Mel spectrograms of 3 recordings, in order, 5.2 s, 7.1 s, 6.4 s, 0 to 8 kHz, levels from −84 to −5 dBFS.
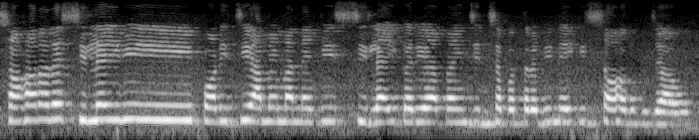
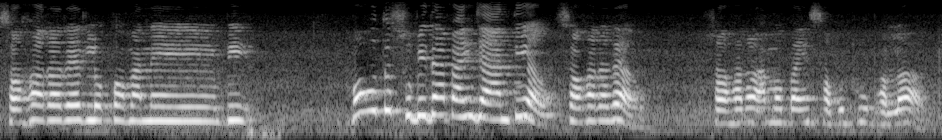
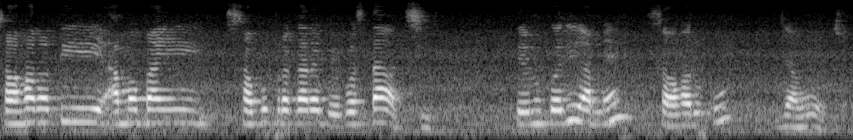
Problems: none marked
